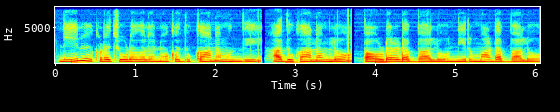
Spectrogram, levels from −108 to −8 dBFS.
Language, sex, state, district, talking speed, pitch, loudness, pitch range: Telugu, female, Andhra Pradesh, Guntur, 120 wpm, 245 Hz, -14 LUFS, 235-260 Hz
